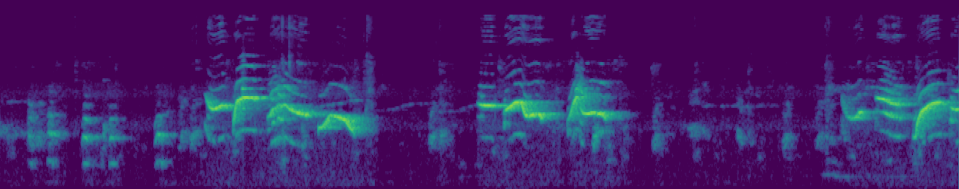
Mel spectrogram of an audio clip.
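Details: Chinese hwamei in old-forest style song: soft evenly spaced low chips, then loud bursts of rising and falling slurred whistles, alternating with quieter scattered notes, the loud phrases returning three times.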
